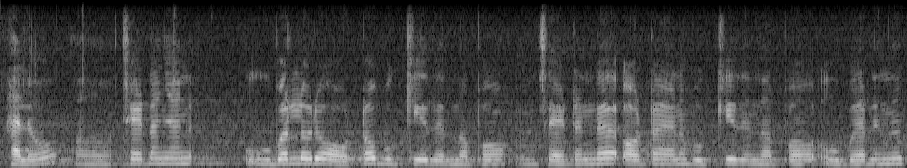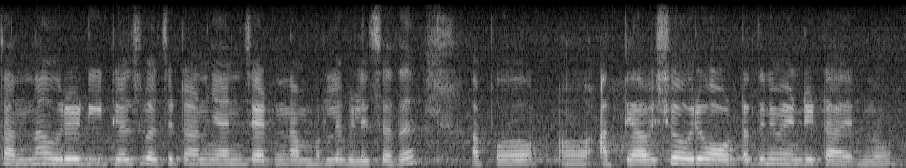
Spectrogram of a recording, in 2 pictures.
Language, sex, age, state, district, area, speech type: Malayalam, female, 18-30, Kerala, Thiruvananthapuram, urban, spontaneous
